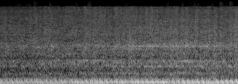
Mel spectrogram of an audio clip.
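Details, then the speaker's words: 1982 Honda CM450 that sat for years, first start with no repairs, choke being turned off: an even, steady low thump at idle with no misses or stumbles. It idles cleanly and runs perfectly. "oh hey that was pretty easy it's running perfectly that's crazy i didn't have to do anything"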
